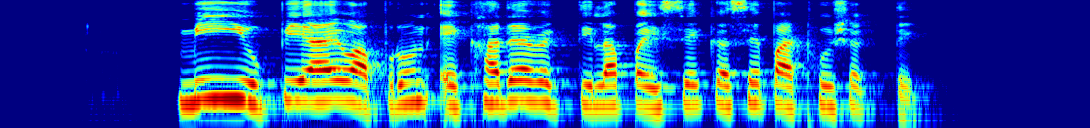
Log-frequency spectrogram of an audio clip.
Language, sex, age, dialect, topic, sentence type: Marathi, female, 51-55, Standard Marathi, banking, question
